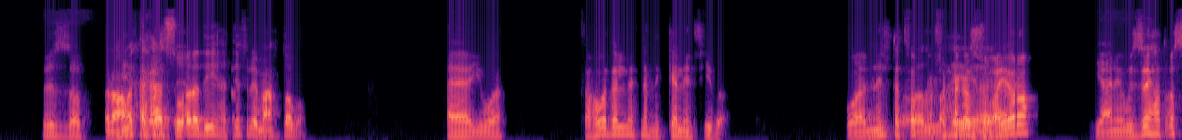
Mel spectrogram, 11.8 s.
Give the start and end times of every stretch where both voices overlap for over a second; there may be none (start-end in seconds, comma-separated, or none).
1.0-2.8, 8.6-10.2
